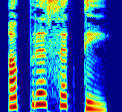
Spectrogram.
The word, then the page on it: ಅಪ್ರಸಕ್ತಿ: aprasakti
